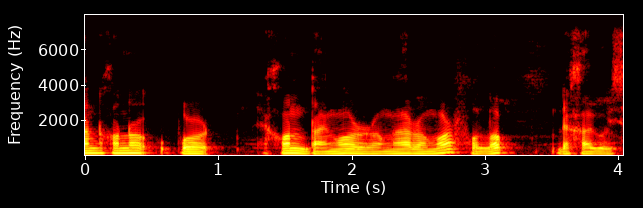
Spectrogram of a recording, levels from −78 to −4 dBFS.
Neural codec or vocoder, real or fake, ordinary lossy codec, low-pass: none; real; none; 7.2 kHz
